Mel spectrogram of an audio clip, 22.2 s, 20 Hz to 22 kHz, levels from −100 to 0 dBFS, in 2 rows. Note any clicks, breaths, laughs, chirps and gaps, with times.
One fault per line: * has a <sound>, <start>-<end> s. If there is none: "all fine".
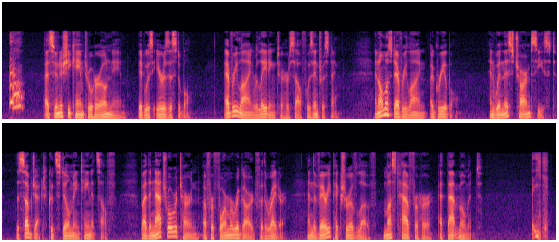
* has a bark, 0.1-0.5 s
* has a breath, 21.7-22.0 s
